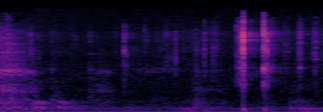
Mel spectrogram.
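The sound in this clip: Scissors cut with two quick, crisp snips close together near the end, faint and sharp against a quiet background with light rustling.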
